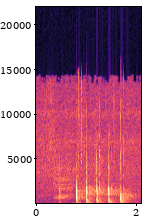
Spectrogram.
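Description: Knuckles knocking on a fiberglass-clad column: about five quick knocks in under a second, starting near the middle. The knocks give the column away as a fiberglass shell rather than solid stone.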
